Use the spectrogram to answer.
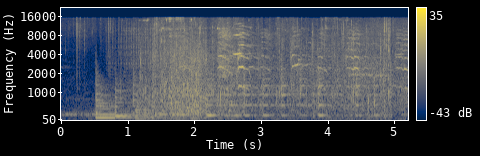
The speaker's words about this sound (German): Siehst du diese Wagen? Sie kommen aus Lüttich.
